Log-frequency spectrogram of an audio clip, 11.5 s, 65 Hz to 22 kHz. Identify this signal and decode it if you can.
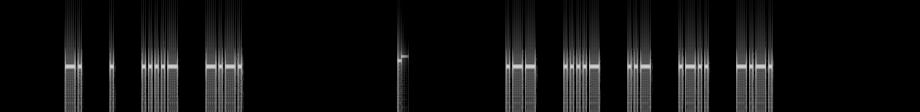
Morse code, heard as a keyed tone, about 30 wpm, spaced as for 17 wpm, 700 Hz. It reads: NE4C W4ULC
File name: Lesson 19g - Letter w - Call Signs 30wpm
